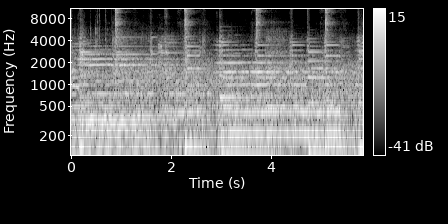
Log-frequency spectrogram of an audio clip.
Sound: cranking sound; wind blowing

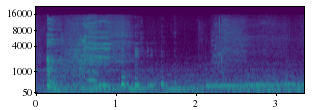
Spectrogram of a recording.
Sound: giggling

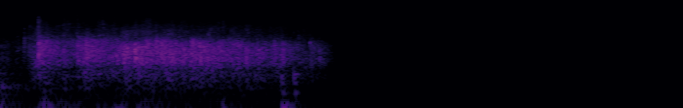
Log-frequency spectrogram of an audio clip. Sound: audience applauding

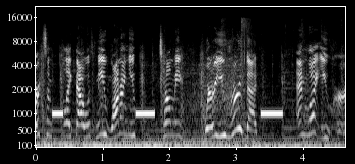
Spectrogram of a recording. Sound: beep; beep

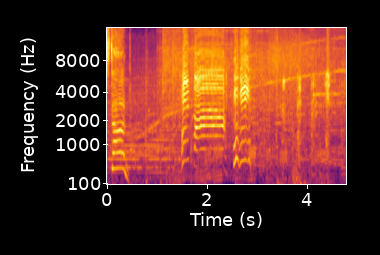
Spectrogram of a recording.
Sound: chainsaws buzzing; Bongalalas chirping

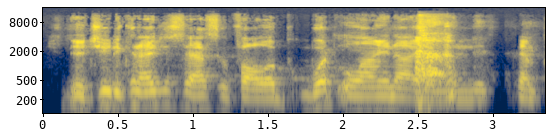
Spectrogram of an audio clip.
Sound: coughing

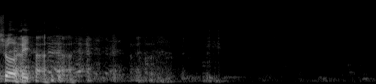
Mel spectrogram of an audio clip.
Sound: laughing

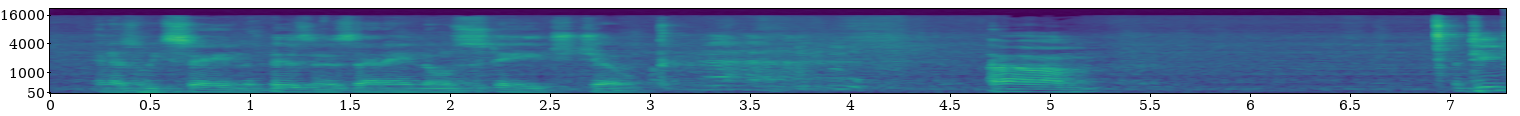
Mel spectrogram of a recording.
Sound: audience laughs

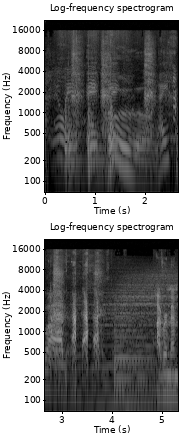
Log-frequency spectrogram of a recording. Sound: laughs

